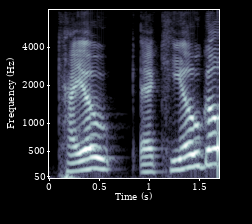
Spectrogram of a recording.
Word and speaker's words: Kyogo: His name is Kyogo. I think someone corrected me on the pronunciation in today's video.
